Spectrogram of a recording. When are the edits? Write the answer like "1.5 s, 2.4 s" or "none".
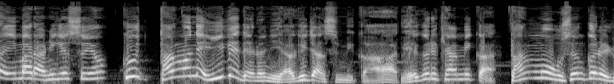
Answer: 1.1 s, 4.0 s, 5.0 s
